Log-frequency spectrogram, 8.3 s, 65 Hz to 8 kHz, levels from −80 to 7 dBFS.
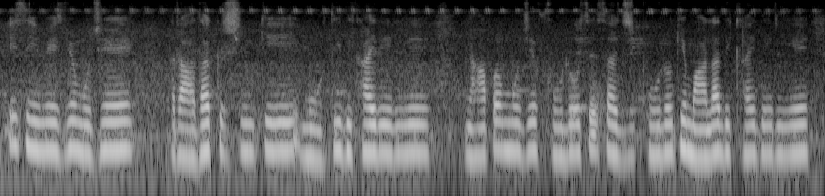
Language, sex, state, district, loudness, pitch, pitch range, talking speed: Hindi, female, Bihar, Bhagalpur, -19 LUFS, 190 Hz, 180-195 Hz, 180 wpm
